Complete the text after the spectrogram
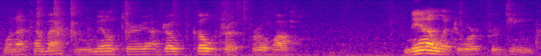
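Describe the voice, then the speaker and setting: A man's voice: mid-range voice, steady tone, a little fast, gravelly, a little mellow. An older man with a Southern US accent, reminiscing casually in a plainspoken, folksy way. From Tennessee, United States. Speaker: interview guest, retired-era trucker telling his life story. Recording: roomy, distant mic with faint noise.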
